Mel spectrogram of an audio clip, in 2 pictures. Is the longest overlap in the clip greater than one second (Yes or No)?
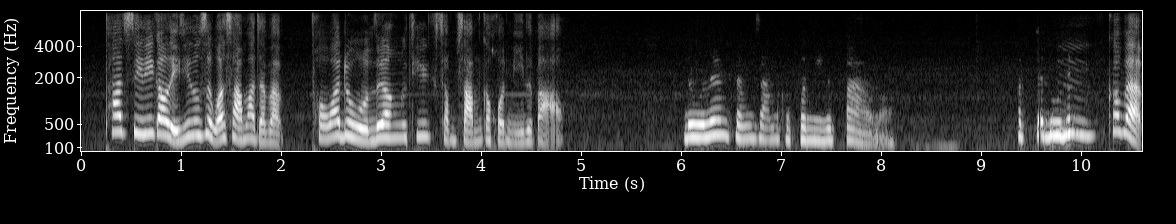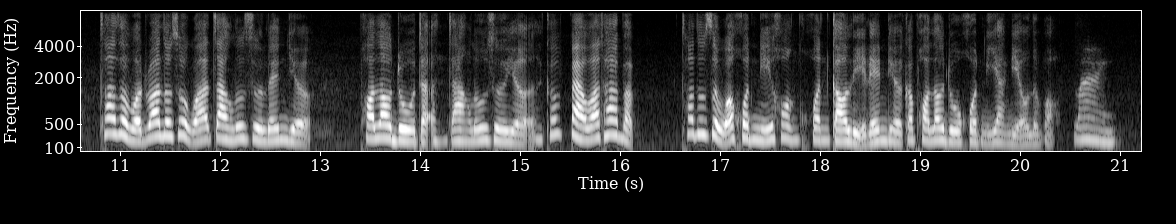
No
